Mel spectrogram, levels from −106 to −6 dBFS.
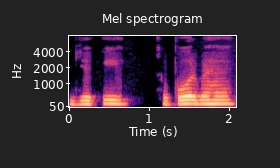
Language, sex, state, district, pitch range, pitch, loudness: Hindi, male, Bihar, Supaul, 150-155 Hz, 155 Hz, -17 LUFS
